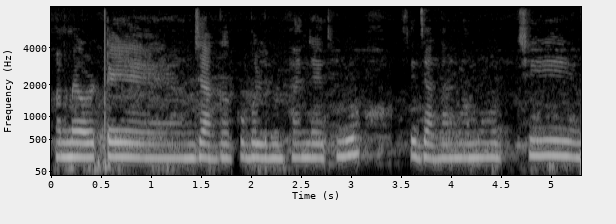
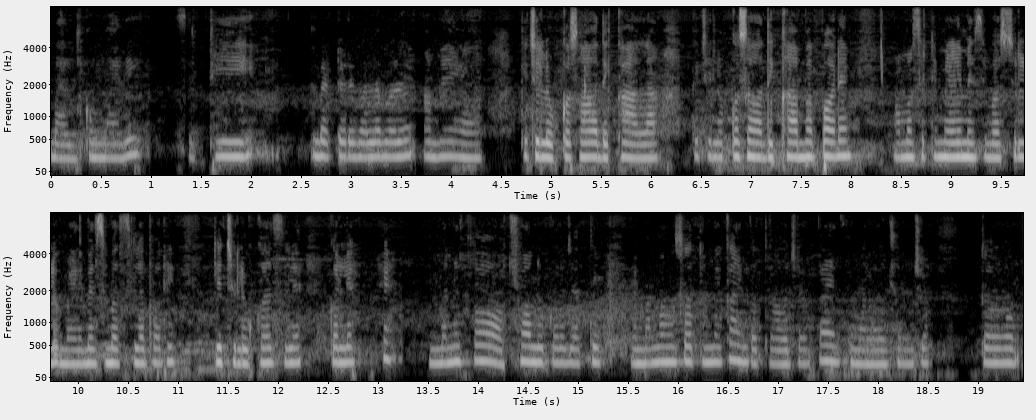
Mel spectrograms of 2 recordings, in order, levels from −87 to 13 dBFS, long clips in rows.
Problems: constant background noise, continuous background conversations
